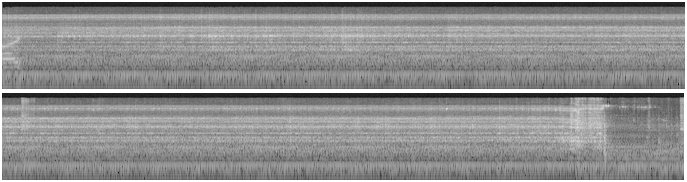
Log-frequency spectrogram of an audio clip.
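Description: A drill press whirs steadily as it bores into a piece of wood.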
